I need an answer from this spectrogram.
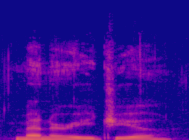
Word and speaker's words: menorrhagia: She even had treatments for, can you pronounce this? Menorrhagia.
